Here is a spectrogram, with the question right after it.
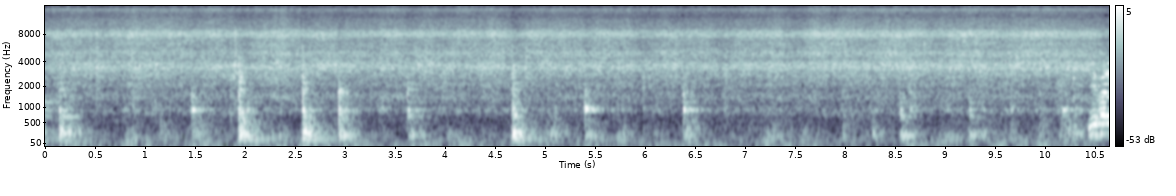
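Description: Ginger paste fries in oil in a pan with a steady, close hiss, broken by sharp scraping knocks of a spoon stirring every second or so, continuous and without voices.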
